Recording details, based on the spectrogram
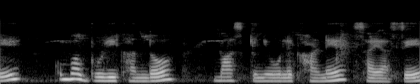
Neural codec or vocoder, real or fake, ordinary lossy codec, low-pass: none; real; none; 7.2 kHz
